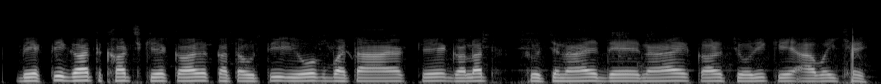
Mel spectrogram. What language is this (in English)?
Maithili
